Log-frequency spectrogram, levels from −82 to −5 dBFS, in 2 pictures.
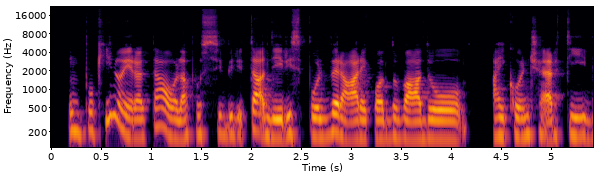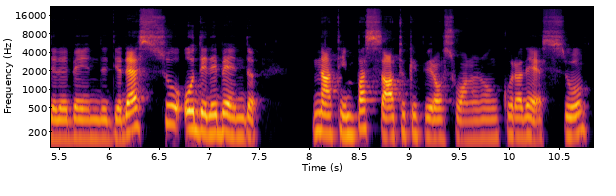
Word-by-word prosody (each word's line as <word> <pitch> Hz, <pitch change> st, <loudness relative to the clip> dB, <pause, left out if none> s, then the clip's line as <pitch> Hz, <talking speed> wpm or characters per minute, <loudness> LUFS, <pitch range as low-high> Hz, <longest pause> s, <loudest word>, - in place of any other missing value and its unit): un 200 Hz, -1 st, -7 dB
pochino 210 Hz, -, -6 dB
in 180 Hz, -, -1 dB
realtà 160 Hz, +10 st, -3 dB
ho 165 Hz, -, -1 dB
la 155 Hz, +1 st, -2 dB
possibilità 185 Hz, +2 st, -4 dB
di 160 Hz, -2 st, 0 dB
rispolverare 170 Hz, -3 st, -1 dB
quando 155 Hz, +2 st, -4 dB
vado 150 Hz, -1 st, 0 dB, 0.2 s
ai 170 Hz, 0 st, -5 dB
concerti 175 Hz, 0 st, -4 dB
delle 160 Hz, 0 st, 0 dB
band 160 Hz, -1 st, -2 dB
di 155 Hz, +1 st, -3 dB
adesso, 230 Hz, -, +4 dB
o 220 Hz, -3 st, +6 dB
delle 190 Hz, -3 st, +4 dB
band 175 Hz, -3 st, +2 dB, 0.6 s
nate 190 Hz, -1 st, +5 dB
in 180 Hz, 0 st, 0 dB
passato 210 Hz, -5 st, +4 dB
che 185 Hz, -1 st, -5 dB
però 165 Hz, -2 st, +1 dB
suonano 155 Hz, 0 st, -6 dB
ancora 170 Hz, +2 st, -3 dB
adesso. 175 Hz, +1 st, 0 dB
170 Hz, 155 wpm, -23 LUFS, 160-190 Hz, 0.6 s, o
